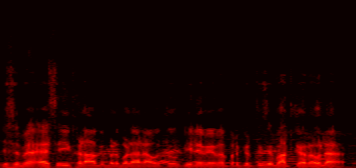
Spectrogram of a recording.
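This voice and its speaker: A man's voice: mid-range voice, fairly even intonation, fast. A man talking in a rambling, musing way during an interview, dropping English words into his speech. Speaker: interviewee, spiritual seeker. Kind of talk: rambling casual conversation. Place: outdoors at a crowded religious gathering. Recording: loud crowd noise behind. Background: crowd chatter.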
